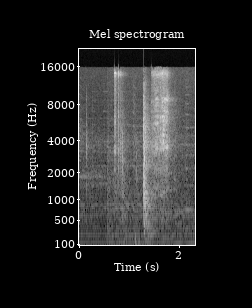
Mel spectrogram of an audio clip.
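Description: Hand tools clinking against metal in a car's engine bay as a ratchet and socket work a stubborn turbo nut: a few light clicks, then one sharp metallic knock a little past halfway. Background music plays underneath.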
